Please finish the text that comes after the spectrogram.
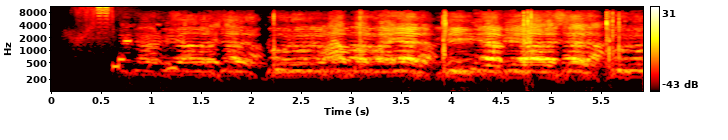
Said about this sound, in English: And here's the sound of rebel fighters regrouping outside the strategic eastern city of Ajdabia.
